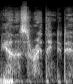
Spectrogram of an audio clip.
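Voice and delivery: whispered aside, very soft; talking quietly. Retold or imitated. Referee quietly approving to himself, whispered aside. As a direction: murmur it under the noise. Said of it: "talking quietly under the noise".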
